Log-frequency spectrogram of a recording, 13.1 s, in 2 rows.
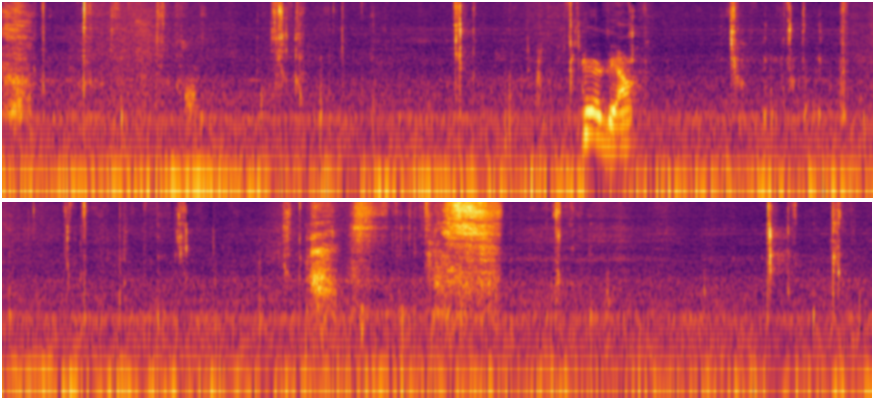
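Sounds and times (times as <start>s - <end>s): chewing soft cake: 0.0s - 13.0s
wet mouth clicks and smacks: 12.2s - 13.0s.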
